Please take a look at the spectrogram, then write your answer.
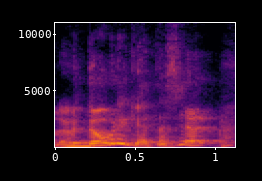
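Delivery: high, loud disbelief; incredulous. Real, not acted. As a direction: call it out in amazement. Surprised nobody guessed.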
